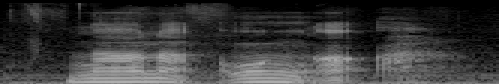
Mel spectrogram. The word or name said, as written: naana'wing'a'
